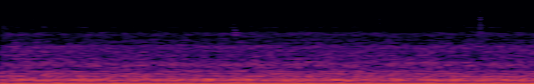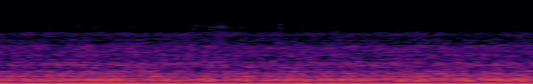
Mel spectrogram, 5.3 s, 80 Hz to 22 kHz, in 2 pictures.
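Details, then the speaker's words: Craftsman 196.205690 welder: steady low hum and buzz with none of the usual bacon crackle, not getting hot enough, poor penetration; cause unknown. "not really any better you can probably hear it there's none of that bacon crackle it's just it's a more like a buzzing she's not getting hot enough"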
